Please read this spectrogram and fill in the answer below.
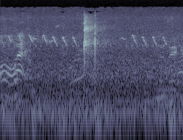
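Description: A bird calling in quick runs of short, high chirps, about six or seven a second, with a single sharp click about a second in, over a low outdoor rumble.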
